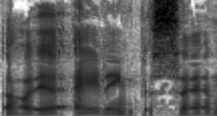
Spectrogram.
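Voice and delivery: ordinary talk, nothing marked

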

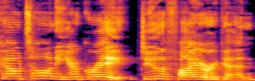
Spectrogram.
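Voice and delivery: excited high call. Voicing a character cheering from the front of the crowd: yelling in character. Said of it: "kind of yell".

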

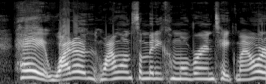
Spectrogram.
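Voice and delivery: mild calling out. Retelling a man yelling at the workers behind the counter: retelling a man yelling. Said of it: "he's like yelling at the workers".

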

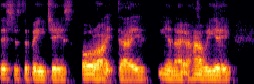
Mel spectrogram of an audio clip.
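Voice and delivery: put-on flat, dull delivery. Showing how a radio link should not sound, imitating a dull flat delivery. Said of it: "for a start, it's dull".

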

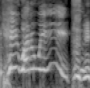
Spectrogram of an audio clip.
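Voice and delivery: very high, awkward voice pushed up high. Speaker retells an awkward moment, doing Bill's line as a high-pitched Bill voice. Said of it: "I like to imagine his voice got that high".

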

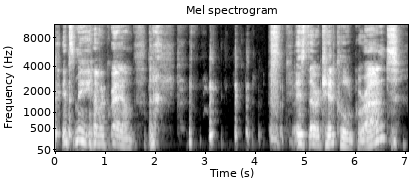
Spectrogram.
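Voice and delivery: put-on tough, masculine voice. Retelling a scene where Heather Graham puts on a voice, butch Heather Graham voice. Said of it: "She puts on a butch voice".

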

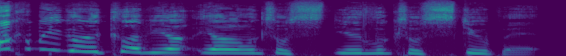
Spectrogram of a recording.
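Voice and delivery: put-on sassy, teasing woman voice. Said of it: "she's being, like, sassy and zingy".

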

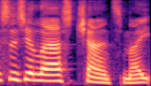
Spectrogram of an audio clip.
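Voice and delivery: amateurish put-on British accent, slightly high. Speaker tries an accent again for a co-host who keeps rejecting it, attempted British accent. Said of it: "Any better?".

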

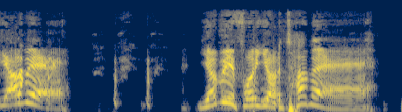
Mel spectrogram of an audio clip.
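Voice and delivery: put-on jokey North Korean accent. Riffing with another speaker, mock north korean accent. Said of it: "That was my North Korean accent".

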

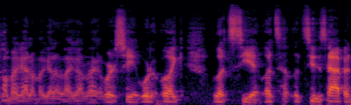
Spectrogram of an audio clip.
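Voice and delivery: soft, hushed, thrilled gushing. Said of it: "and I was like".

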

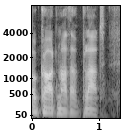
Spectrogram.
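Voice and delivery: muttering under breath. Describing what the speaker says in every conversation: muttering to self. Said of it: "I'll just mutter to myself".

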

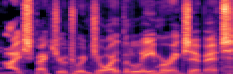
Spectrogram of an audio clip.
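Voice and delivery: put-on villain voice with a Scottish accent. Imagining a Bond villain threatening the podcasters, doing a Sean Connery impression. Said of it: "being threatened by Sean Connery?".

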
